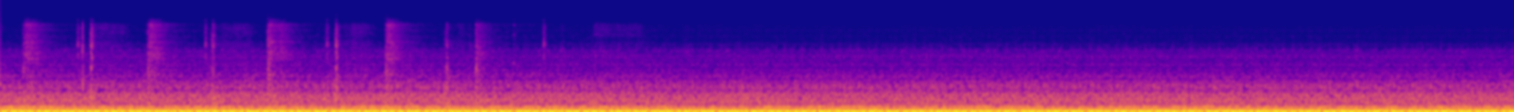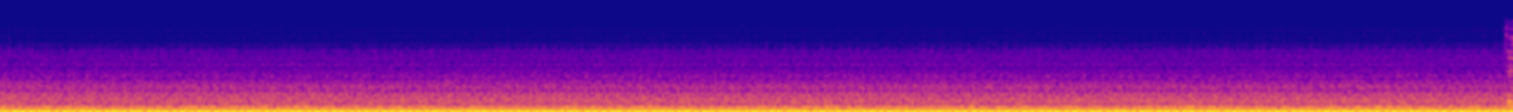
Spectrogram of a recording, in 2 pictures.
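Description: Heavy truck's diesel engine idling steadily, heard inside the cab. For the first six seconds short sharp bursts of air come about twice a second as the brakes are pumped to bleed down air pressure for the compressor cut-in test.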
